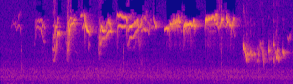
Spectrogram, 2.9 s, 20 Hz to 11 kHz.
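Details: European robin in song at RSPB Rainham Marshes, 8 October 2016; a fast, fluid stream of shrill high whistles and jangling trills, ending in a lower, dropping slurred phrase, with faint low-pitched background noise.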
